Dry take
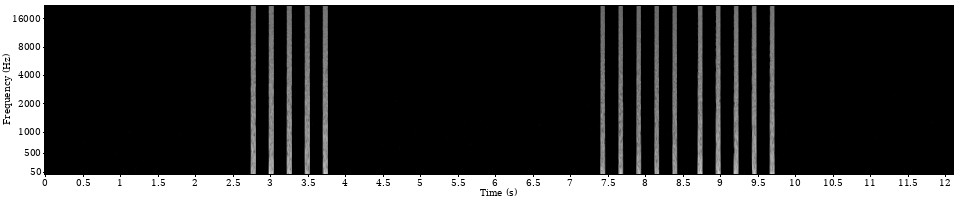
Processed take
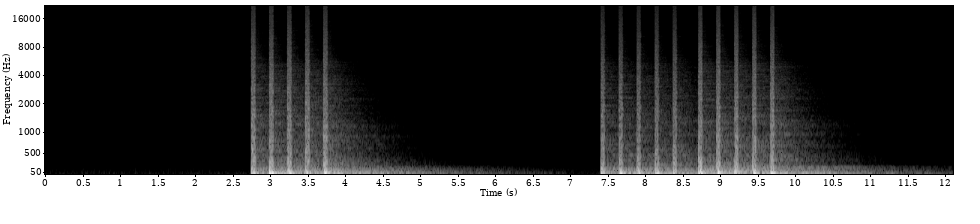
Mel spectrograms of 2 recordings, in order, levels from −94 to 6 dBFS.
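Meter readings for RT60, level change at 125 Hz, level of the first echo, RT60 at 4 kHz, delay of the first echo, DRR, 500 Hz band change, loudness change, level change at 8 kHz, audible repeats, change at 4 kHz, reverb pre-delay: 1.8 s, +5.0 dB, no echo audible, 1.3 s, no echo audible, 10.0 dB, −6.0 dB, −2.5 dB, −20.0 dB, no echo audible, −14.5 dB, 3 ms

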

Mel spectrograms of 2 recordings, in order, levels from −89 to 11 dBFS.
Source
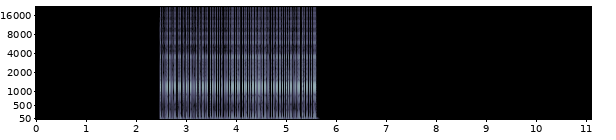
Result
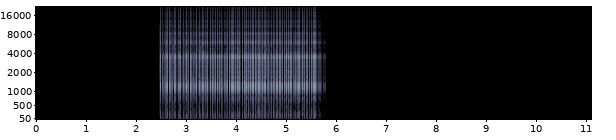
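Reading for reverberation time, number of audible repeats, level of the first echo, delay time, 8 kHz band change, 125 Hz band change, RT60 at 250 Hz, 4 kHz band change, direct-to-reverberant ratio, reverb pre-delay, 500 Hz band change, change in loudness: no reverb audible, 2, −22.5 dB, 98 ms, +0.5 dB, −12.5 dB, no reverb audible, +5.0 dB, no reverb audible, no reverb audible, −7.0 dB, −1.0 dB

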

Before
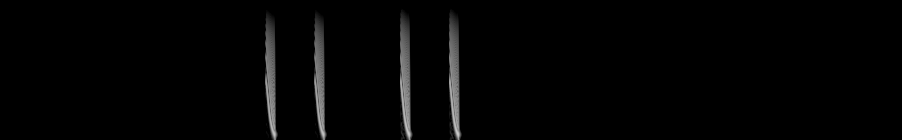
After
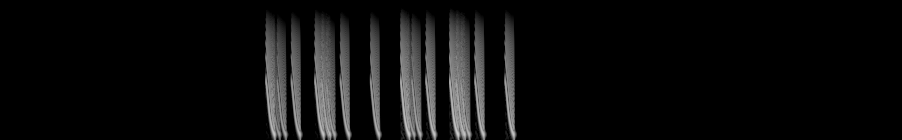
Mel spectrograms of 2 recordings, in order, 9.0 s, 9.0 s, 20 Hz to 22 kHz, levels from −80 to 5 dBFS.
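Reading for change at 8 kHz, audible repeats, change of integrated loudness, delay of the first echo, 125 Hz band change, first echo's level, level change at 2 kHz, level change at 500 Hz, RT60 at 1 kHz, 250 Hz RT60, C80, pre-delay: +4.0 dB, 4, +2.0 dB, 50 ms, +4.0 dB, −13.5 dB, +4.0 dB, +4.0 dB, no reverb audible, no reverb audible, no reverb audible, no reverb audible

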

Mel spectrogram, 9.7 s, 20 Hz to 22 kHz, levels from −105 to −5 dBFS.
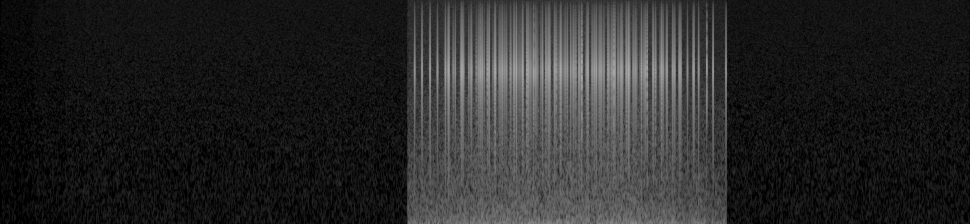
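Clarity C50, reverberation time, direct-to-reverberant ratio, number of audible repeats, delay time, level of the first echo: no reverb audible, no reverb audible, no reverb audible, 5, 150 ms, −17.0 dB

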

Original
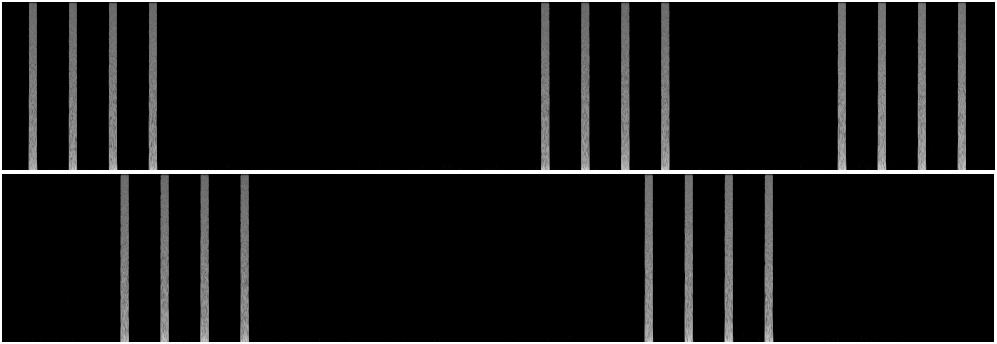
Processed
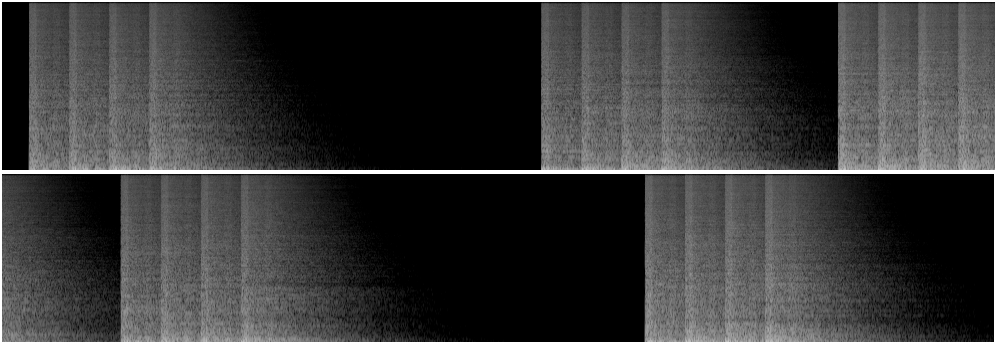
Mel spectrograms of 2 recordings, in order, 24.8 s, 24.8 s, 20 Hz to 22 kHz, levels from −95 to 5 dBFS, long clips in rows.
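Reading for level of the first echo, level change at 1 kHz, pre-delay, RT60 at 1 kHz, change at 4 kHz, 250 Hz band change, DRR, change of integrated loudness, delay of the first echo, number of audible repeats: −10.0 dB, −3.5 dB, 3 ms, 2.7 s, −4.0 dB, −4.0 dB, −2.5 dB, −5.0 dB, 293 ms, 1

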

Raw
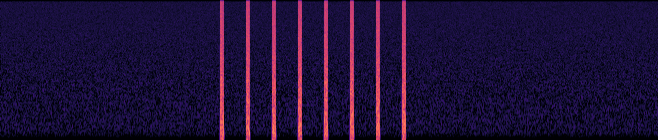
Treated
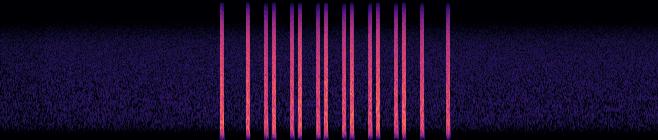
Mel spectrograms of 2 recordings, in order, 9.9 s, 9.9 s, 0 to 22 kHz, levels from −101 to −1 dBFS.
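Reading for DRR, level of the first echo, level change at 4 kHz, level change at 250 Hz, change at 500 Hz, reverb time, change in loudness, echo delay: no reverb audible, −4.5 dB, +1.0 dB, −7.5 dB, −1.0 dB, no reverb audible, −2.5 dB, 663 ms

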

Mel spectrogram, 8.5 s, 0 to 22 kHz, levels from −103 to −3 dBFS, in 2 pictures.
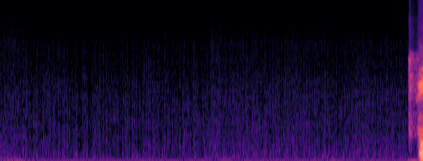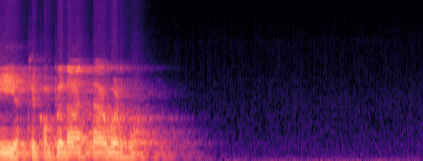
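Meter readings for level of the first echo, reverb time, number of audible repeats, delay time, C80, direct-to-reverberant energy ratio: no echo audible, 1.1 s, no echo audible, no echo audible, 10.0 dB, 5.0 dB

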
